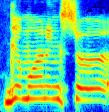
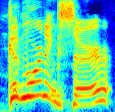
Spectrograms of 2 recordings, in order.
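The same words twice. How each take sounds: First: It sounds flat and annoyed. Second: It sounds pleasant, not annoyed.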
